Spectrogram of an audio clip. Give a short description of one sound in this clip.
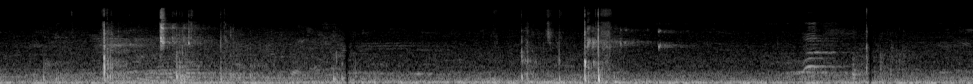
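A tennis ball is struck sharply with a racket, again and again.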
